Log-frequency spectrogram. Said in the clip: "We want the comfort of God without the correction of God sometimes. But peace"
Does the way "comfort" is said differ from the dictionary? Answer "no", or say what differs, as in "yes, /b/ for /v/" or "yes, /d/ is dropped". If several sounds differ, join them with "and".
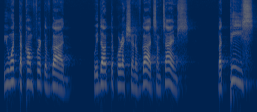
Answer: no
